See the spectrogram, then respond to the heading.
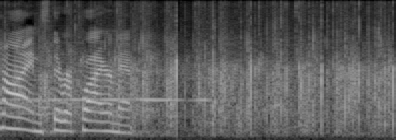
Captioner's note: applause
